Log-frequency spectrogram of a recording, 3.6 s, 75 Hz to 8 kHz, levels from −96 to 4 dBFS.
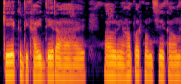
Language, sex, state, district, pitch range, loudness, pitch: Hindi, male, Chhattisgarh, Sarguja, 110-120 Hz, -17 LUFS, 115 Hz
